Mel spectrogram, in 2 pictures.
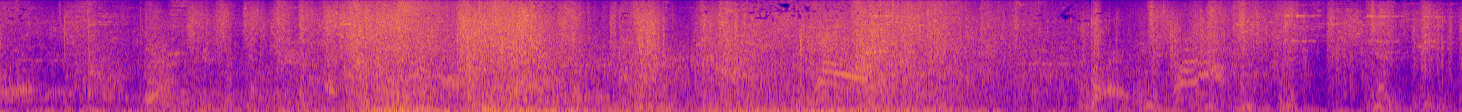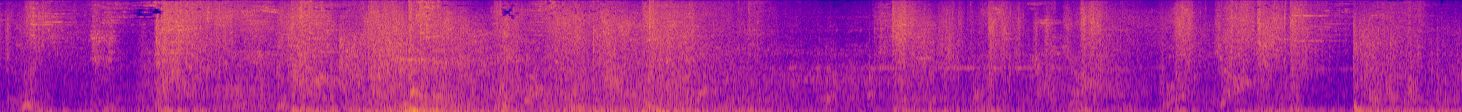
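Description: Magic blasts whoosh, crackle and boom in a fast fight.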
